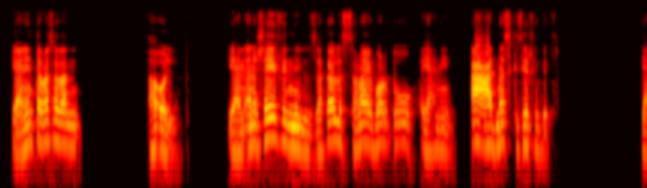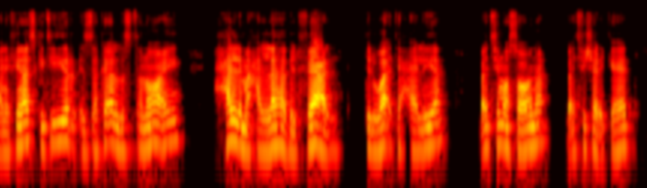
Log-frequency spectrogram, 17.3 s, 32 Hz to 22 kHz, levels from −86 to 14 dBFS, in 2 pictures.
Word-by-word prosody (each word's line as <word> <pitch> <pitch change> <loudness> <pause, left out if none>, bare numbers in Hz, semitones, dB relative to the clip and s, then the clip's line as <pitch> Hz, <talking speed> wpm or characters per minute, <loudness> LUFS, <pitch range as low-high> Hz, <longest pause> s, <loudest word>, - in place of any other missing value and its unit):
يعني 110 +6 0
أنت 155 +2 -2
مثلًا 155 -3 +1 0.9
هاقول - - 0
لك، - - -33 0.5
يعني 115 +3 -3
أنا 150 +2 +1
شايف 175 +3 +1
إن 140 -3 -1
الذكاء 115 +8 -2
الاصطناعي 155 -2 -2
برضو 155 +1 -5
يعني 125 +1 -10 0.2
قعّد 140 -3 +8
ناس 155 +1 -2
كتير 140 +2 -6
في 140 -1 -14
بيتها. 115 - -16 1.1
يعني 110 0 -6
في 110 +6 -4
ناس 160 +2 +2
كتير 155 +5 -4
الذكاء 115 +7 -3
الاصطناعي 140 +6 -1 0.4
حل 160 -1 +2
محلها 130 +3 +1
بالفعل، 120 +2 +5 0.4
دلوقتي 125 -1 +1
حاليًا 130 +6 -5 0.4
بقِت 130 - -3
في 150 - -7
مصانع، 135 +2 +1 0.2
بقِت - - -6
في - - -11
شركات 135 +4 -6
140 Hz, 120 wpm, -24 LUFS, 125-155 Hz, 1.1 s, قعّد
